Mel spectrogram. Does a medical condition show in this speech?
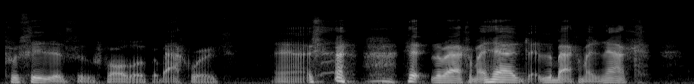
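Yes: tongue cancer surgery, tongue graft.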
